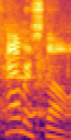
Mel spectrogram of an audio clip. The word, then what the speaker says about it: Hammerstone: Hammerstone.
